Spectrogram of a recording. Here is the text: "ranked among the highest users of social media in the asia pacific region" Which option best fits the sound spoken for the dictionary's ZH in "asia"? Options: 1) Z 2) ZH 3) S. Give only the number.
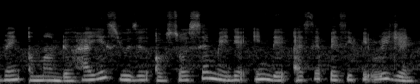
3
